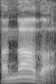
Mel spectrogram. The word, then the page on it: another: British English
